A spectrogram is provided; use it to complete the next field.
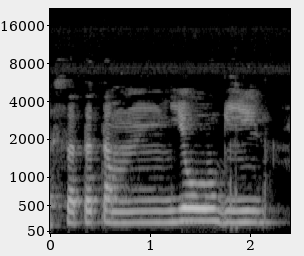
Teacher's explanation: त के ऊपर जो अनुनासिक है उसका अगला वर्ण य है, तो म उच्चारण रहेगा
